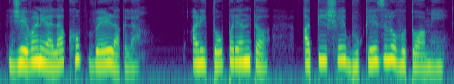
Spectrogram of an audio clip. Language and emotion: Marathi, sad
